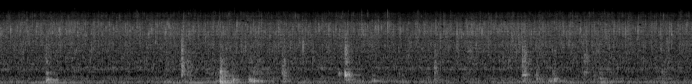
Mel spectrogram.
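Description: Mutton, tomatoes and spice masala frying in a wok: a steady sizzle with a few faint clicks.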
